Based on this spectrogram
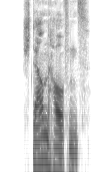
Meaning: genitive singular of Sternhaufen
- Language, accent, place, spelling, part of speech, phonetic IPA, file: German, Germany, Berlin, Sternhaufens, noun, [ˈʃtɛʁnˌhaʊ̯fn̩s], De-Sternhaufens.ogg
